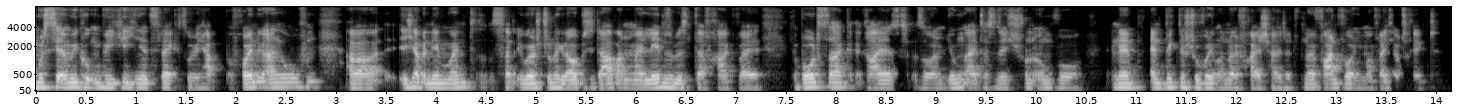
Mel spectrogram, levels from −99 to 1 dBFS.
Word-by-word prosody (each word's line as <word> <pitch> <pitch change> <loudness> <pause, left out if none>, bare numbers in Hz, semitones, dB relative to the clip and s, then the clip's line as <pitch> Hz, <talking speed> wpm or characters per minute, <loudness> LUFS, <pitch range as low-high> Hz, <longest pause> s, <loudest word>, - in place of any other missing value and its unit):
musste 120 -1 +7
ich - - +9
irgendwie 115 0 +4
gucken: 115 -1 0
„Wie 110 -1 +1
kriege 115 0 -1
ich 110 - -2
ihn - - 0
jetzt 110 0 -2
weg?“ 105 - +1
So, 100 - -11
ich 95 0 -8
habe 100 - -4
Freunde 120 +2 +5
angerufen, 120 +3 -1 0.2
aber 100 0 +2 0.2
ich 110 +2 0
habe - - +5
in 110 - +1
dem 110 -1 +5
Moment 115 +2 -1
es - - -6
hat - - -1
über 110 0 +4
’ne 110 - +4
Stunde 115 +1 -1
gedauert, 105 0 +4
bis 105 0 -6
sie 105 - -10
da 105 - +3
waren, 105 -1 -2
mein 100 0 0
Leben 115 +2 +5
so 110 - +2
'n - - +1
bisschen 105 -1 -2
hinterfragt. - - -4
Weil 485 -1 0 0.3
Geburtstag, 115 +1 +3
äh, - - -14
grade 100 +1 +1
so 100 0 -6
im 100 0 -9
jungen 110 +1 -2
Alter, 100 0 -2
also 100 +2 -8
sich 105 0 -6
schon 110 -2 -7
irgendwo 105 -1 -6 0.3
in 110 - -7
der 110 0 +3
Entwicklungsstufe 110 0 -1
immer 100 -1 -5
neu 100 -1 -1
freischaltet, 95 0 -5
ne? 105 -1 -2
Verantwortung, 100 0 0
die - - -17
man 95 - -10
vielleicht - - -6
auch - - -9
trägt. 440 -1 -12
110 Hz, 265 wpm, -25 LUFS, 100-115 Hz, 0.3 s, ich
